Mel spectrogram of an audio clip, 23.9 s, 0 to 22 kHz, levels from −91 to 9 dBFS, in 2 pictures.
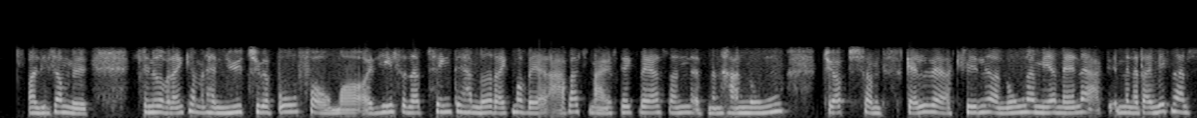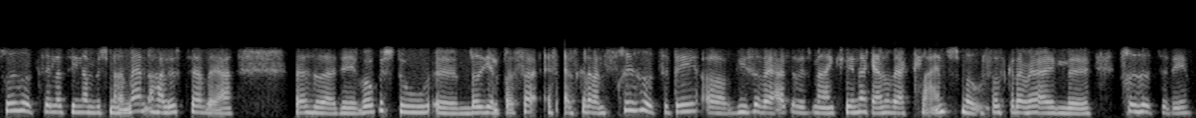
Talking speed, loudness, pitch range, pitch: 265 wpm, -24 LUFS, 185-220 Hz, 200 Hz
